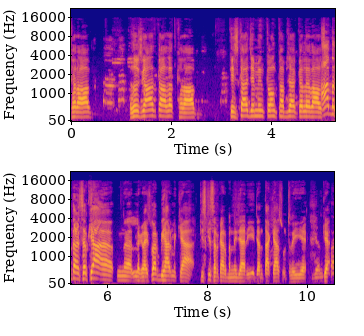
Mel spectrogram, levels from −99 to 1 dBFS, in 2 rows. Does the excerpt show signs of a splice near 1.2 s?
no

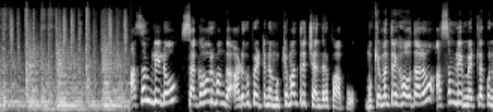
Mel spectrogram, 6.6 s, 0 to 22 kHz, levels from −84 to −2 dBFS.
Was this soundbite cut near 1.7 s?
yes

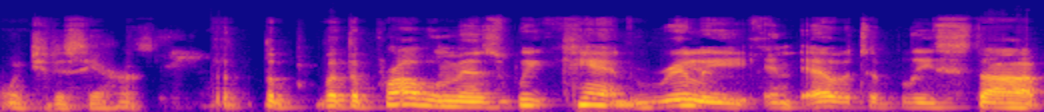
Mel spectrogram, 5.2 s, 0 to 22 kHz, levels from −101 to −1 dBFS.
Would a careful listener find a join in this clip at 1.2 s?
yes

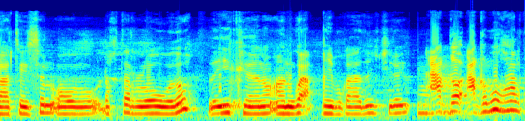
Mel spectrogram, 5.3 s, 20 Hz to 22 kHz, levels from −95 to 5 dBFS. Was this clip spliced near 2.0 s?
yes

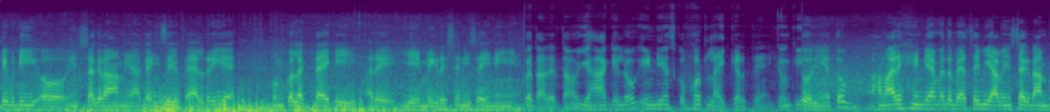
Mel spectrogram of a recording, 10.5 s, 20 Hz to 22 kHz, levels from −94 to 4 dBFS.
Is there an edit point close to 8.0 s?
yes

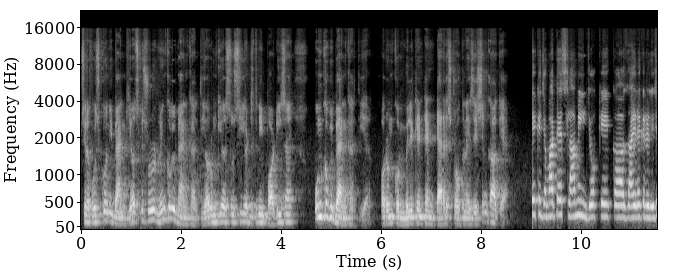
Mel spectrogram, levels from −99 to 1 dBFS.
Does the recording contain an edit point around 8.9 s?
yes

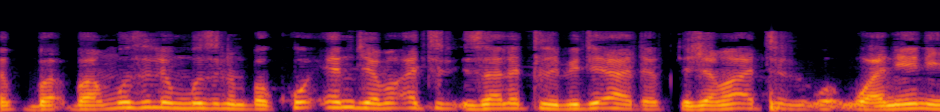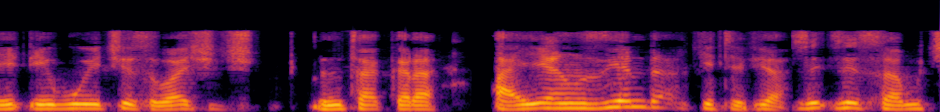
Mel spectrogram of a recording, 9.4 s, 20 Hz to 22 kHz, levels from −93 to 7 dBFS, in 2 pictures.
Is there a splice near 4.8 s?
no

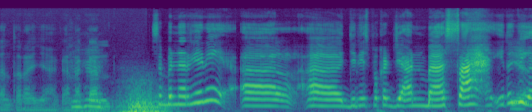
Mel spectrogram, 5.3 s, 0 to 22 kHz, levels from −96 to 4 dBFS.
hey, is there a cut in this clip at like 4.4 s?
no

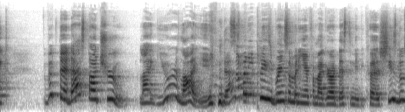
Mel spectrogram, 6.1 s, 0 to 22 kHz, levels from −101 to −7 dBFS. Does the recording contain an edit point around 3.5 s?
yes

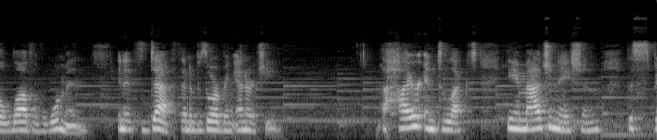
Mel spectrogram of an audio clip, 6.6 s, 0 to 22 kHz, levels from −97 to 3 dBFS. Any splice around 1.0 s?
yes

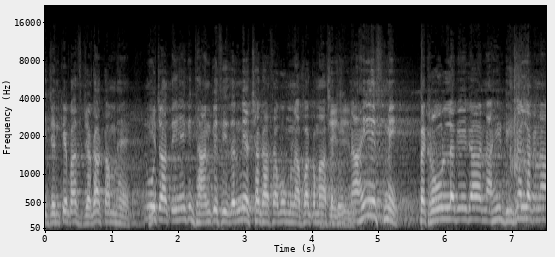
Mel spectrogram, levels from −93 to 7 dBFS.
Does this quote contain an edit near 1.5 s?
yes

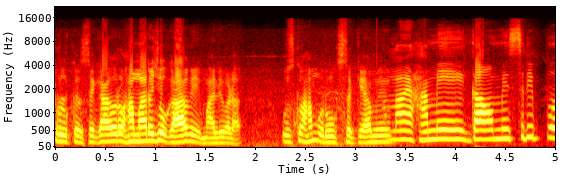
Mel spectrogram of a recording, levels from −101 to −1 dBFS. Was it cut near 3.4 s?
yes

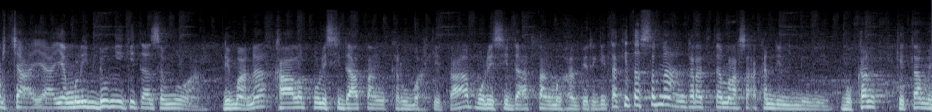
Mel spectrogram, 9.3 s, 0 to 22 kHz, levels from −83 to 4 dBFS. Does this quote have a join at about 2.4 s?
yes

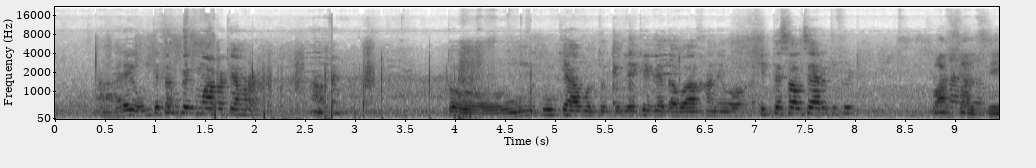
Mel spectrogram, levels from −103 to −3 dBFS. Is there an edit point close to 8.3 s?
no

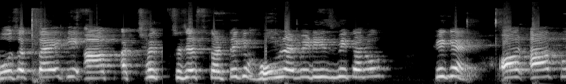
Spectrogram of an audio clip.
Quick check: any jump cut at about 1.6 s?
yes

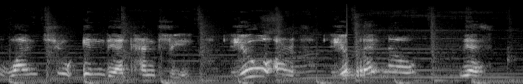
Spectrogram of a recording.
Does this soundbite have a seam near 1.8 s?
no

